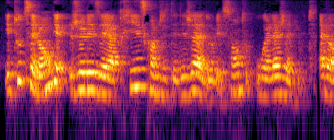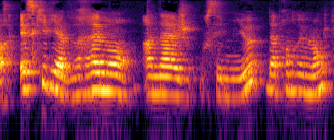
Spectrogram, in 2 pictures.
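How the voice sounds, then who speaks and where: Woman, native French speaker, Spanish teacher; friendly explainer, mid pitch, a bit off-mic in an echoey room. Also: moderate pace, hardly any pauses, recorded from a distance. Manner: chatty, reassuring, acts out learners' worries in quotes. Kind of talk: talking-head language lesson.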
